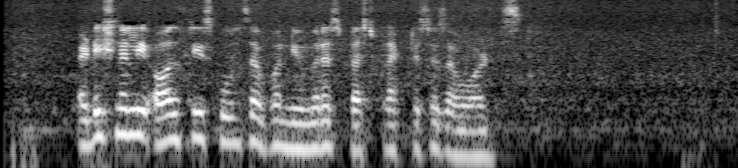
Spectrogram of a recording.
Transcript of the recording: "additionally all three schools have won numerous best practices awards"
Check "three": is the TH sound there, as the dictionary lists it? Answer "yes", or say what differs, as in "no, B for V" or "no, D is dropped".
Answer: no, T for TH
